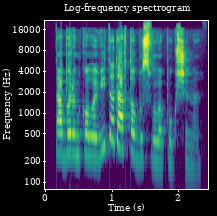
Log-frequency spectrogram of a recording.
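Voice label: "та бӧрын колӧ витӧд автобус вылӧ пуксьыны", Komi, female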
